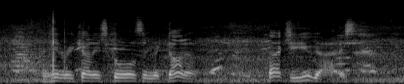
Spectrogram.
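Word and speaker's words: McDonough: Well, it's named right after the town you were just talking about, Mcdana.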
